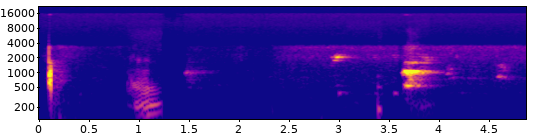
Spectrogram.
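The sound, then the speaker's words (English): Dogs barking faintly, a few short, scattered barks and yips separated by near-silence. “Is that your wife's dogs?”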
